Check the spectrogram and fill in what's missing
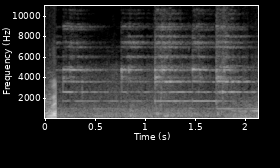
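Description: A tram or train rolling along a city street in Kyiv, a steady rumble with faint metallic squeals and rising passes of sound through the clip, heard at moderate distance without talk.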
